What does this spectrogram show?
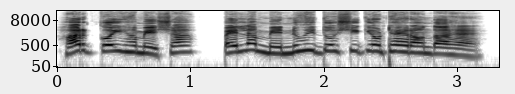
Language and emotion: Punjabi, angry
